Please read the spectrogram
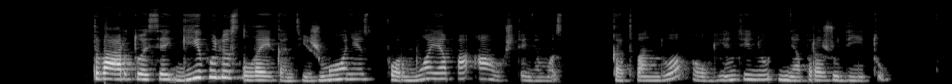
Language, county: Lithuanian, Marijampolė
